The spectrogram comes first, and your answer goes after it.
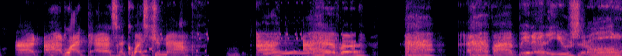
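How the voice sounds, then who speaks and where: In a raspy, put-on character voice, a man with a fairly high pitch speaks at a fairly slow pace, leaving long, frequent pauses. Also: ordinary pitch variation. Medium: fan dub. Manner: grumbling, stammering.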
